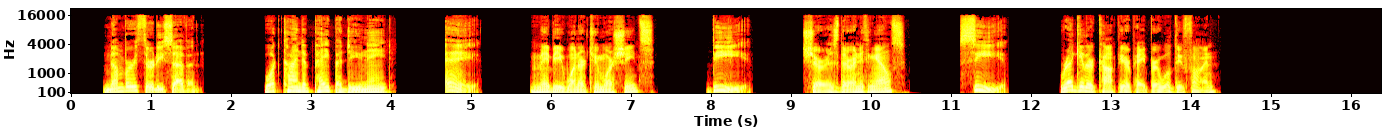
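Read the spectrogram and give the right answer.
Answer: C: Regular copier paper will do fine.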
